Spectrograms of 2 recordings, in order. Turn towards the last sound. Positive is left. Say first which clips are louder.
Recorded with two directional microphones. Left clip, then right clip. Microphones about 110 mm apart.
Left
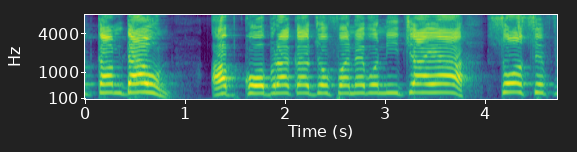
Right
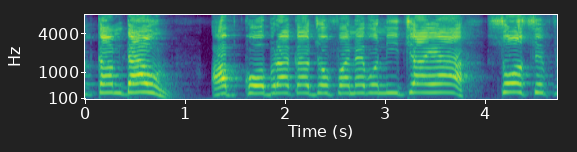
# left 5 dB
turn(degrees=40)  # may be behind; listen again after turning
